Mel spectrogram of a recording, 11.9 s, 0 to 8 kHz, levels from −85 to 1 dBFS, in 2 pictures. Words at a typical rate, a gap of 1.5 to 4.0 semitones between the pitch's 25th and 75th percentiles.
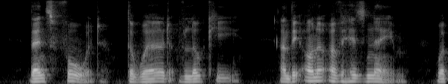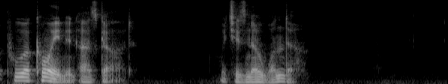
No: slow, 100 wpm; average, 3.1 semitones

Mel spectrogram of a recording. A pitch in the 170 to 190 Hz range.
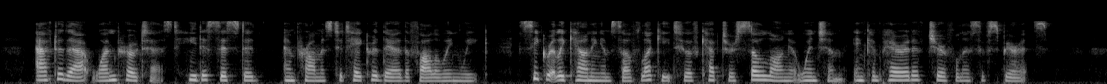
Yes: medium, 185 Hz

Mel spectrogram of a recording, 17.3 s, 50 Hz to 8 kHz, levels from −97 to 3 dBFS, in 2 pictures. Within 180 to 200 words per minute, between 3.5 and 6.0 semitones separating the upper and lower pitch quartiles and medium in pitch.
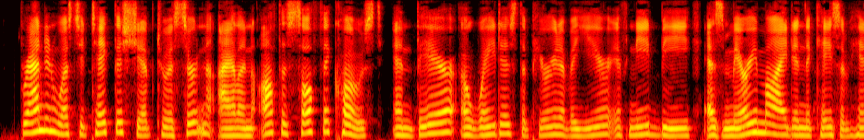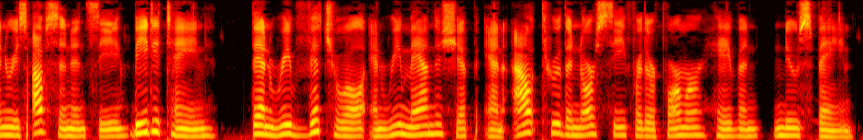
Yes: average, 195 wpm; average, 4.0 semitones; medium, 160 Hz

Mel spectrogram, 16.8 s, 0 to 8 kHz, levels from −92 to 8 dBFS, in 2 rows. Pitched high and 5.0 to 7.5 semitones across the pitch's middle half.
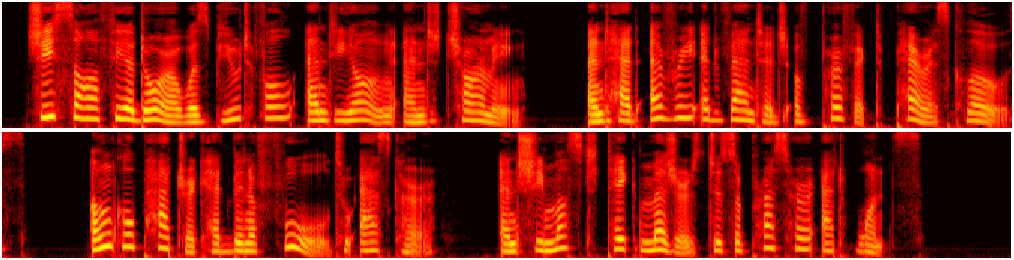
Yes: high, 200 Hz; wide, 5.5 semitones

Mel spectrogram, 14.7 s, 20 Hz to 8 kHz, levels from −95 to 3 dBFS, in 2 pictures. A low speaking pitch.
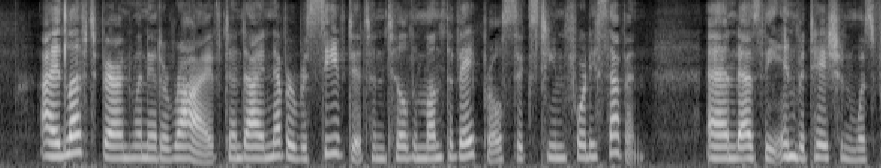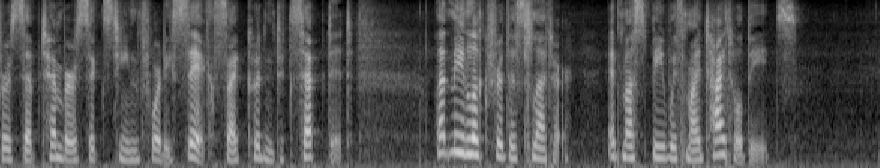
No: high, 210 Hz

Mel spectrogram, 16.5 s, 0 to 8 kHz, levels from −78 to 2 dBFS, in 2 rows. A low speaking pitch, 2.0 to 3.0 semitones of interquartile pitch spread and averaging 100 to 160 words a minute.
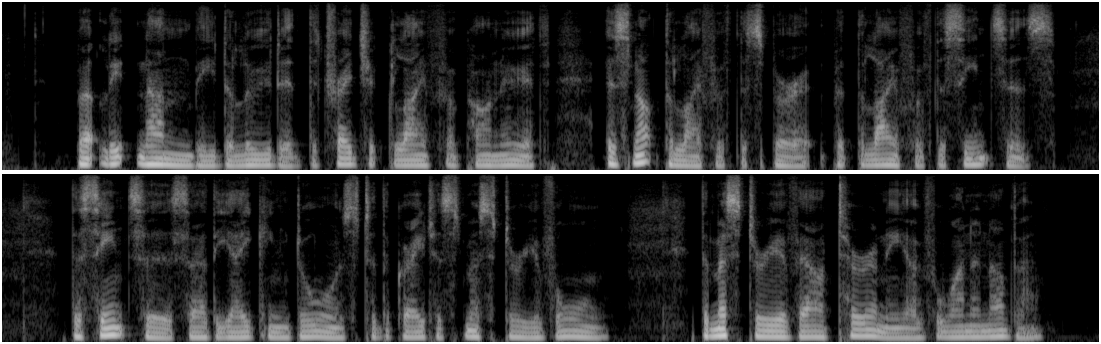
Yes: very low, 95 Hz; average, 2.7 semitones; average, 155 wpm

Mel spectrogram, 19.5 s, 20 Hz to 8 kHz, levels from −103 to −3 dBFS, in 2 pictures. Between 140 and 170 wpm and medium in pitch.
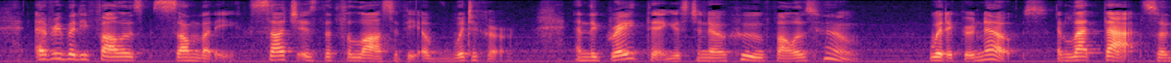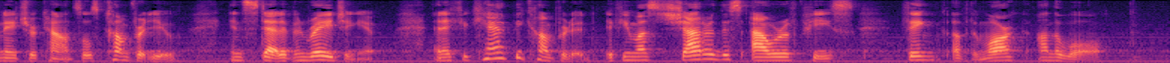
Yes: average, 165 wpm; medium, 160 Hz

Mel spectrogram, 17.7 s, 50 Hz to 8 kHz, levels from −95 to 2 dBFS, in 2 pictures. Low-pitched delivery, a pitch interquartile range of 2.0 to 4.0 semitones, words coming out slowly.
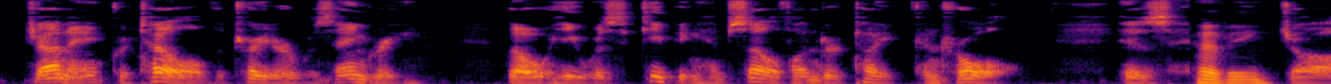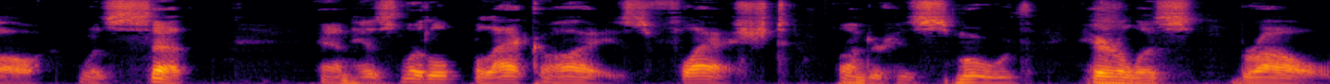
Yes: low, 105 Hz; average, 3.7 semitones; slow, 105 wpm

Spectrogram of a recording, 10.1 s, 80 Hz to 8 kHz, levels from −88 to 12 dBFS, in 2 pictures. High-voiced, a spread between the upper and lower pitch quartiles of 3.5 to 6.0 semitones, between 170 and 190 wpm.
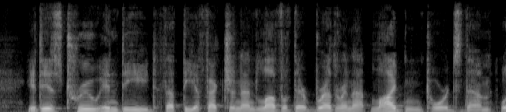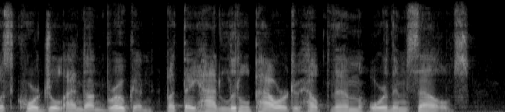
No: low, 110 Hz; average, 4.1 semitones; average, 180 wpm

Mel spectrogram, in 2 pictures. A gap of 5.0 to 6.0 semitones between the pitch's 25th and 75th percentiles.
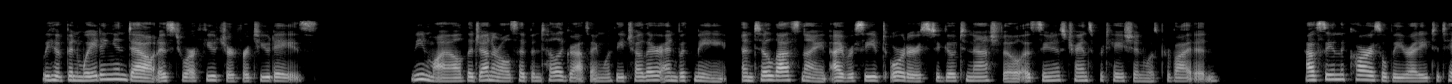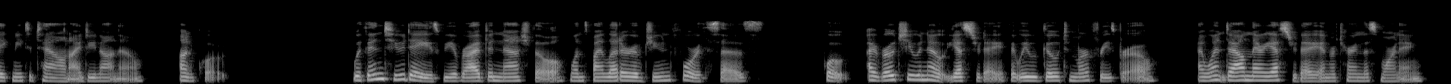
No: average, 3.2 semitones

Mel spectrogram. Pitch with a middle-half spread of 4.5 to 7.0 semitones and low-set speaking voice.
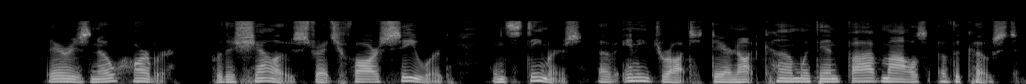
No: average, 2.9 semitones; low, 130 Hz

